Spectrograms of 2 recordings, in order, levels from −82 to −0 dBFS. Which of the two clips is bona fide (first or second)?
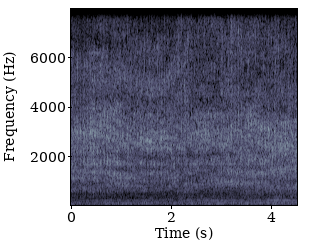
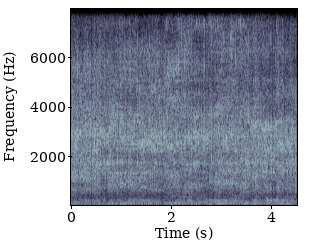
first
